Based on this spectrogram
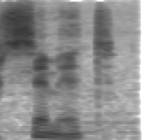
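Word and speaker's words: CIMMYT: She's the Maize Land Race Improvement Coordinator at the International Maize and Wheat Improvement Center, or CIMMET, as it's more commonly pronounced.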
